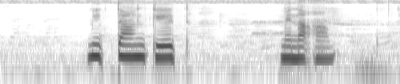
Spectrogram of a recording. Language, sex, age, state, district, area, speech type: Santali, female, 18-30, West Bengal, Bankura, rural, spontaneous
